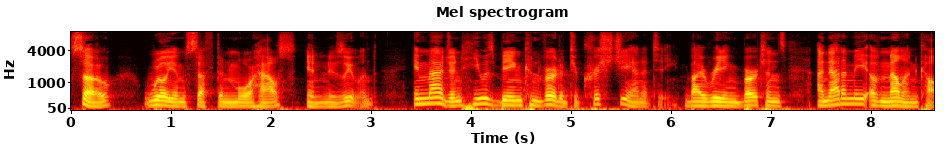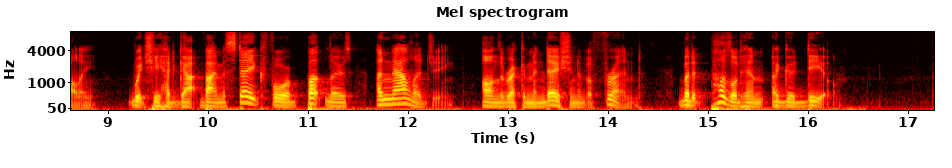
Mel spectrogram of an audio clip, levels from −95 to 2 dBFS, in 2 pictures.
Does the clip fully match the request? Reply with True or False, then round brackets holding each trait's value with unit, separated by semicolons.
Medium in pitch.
False (110 Hz)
